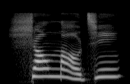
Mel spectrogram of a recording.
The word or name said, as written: 伤脑筋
